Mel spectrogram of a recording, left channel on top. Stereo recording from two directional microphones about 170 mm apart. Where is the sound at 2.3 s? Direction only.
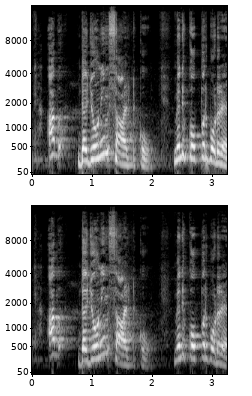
45° left (ahead or behind).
